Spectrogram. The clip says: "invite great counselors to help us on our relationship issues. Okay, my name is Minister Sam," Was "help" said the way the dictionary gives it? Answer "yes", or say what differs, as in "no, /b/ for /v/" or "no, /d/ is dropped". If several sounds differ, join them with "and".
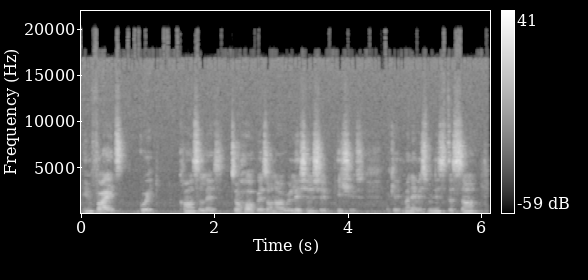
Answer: no, /l/ is dropped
